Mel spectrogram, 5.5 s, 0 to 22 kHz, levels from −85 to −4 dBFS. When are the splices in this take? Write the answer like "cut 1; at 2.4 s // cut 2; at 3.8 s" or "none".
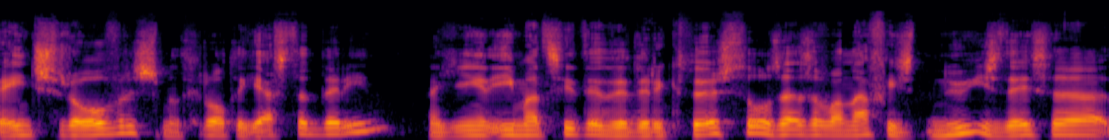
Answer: cut 1; at 2.1 s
